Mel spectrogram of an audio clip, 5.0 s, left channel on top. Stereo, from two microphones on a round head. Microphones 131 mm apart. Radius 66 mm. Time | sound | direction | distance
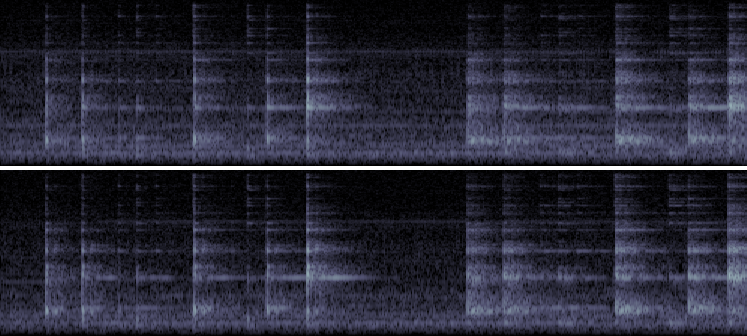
0.3 | dishes clattering | 5° right (ahead or behind) | 0.7 m
3.1 | dishes clattering | 60° right (ahead or behind) | 4.5 m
